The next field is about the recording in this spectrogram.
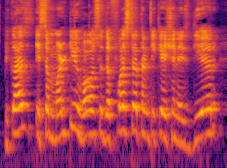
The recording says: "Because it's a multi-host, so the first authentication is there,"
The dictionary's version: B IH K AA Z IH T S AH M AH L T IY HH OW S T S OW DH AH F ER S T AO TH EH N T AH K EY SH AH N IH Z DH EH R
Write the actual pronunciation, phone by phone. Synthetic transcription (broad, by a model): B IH K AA Z IH T S AH M AH L T IY HH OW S S OW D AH F ER S T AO T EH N T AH K EY SH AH N IH Z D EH R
